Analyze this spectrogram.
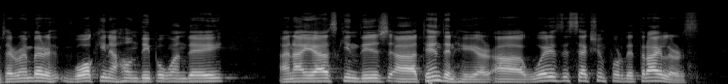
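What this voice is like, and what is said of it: Foreign accent, sometimes hard to understand. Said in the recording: “because my accent, it seems like people don't get it”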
